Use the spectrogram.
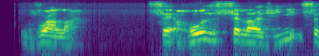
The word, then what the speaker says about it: Rrose Sélavy: rose c'est la vie ça se prononce comme c'est la vie en français et en fait vous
